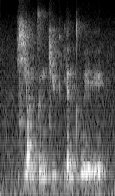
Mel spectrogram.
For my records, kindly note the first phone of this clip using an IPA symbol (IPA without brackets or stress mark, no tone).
ɕ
